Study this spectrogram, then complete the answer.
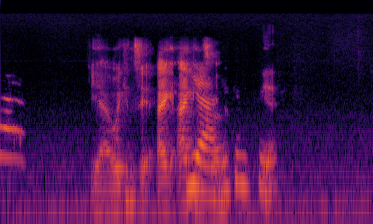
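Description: A woman speaks briefly, heard through an online call.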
